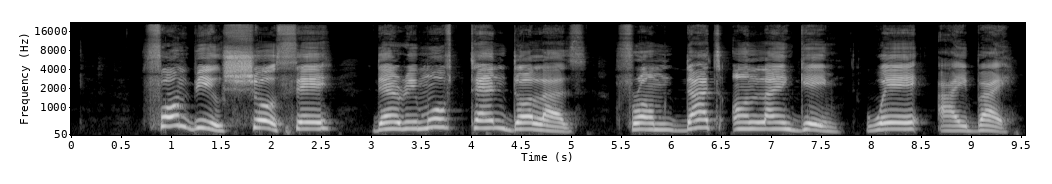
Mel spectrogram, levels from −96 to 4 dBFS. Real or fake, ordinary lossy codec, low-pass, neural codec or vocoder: real; none; none; none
